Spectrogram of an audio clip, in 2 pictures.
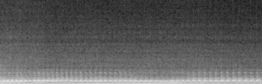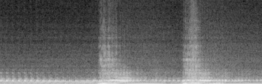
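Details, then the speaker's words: Suzuki Jimny with no rear muffler (back box), effectively straight-piped: loud, throaty idle with a raw, uneven burble, then two sharp revs rising and falling quickly. No silencer on the exhaust. "like that didn't sound that bad actually that sound quite throaty um I mean a bay would be a n to drive it like that on the road but to be honest it wasn't it wasn't that bad it wasn't that bad"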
